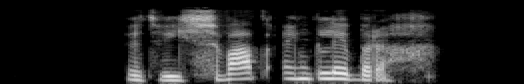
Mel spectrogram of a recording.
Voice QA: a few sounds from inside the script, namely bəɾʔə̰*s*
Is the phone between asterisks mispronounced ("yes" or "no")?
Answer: yes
